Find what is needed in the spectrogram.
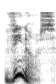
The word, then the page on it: venose: British English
